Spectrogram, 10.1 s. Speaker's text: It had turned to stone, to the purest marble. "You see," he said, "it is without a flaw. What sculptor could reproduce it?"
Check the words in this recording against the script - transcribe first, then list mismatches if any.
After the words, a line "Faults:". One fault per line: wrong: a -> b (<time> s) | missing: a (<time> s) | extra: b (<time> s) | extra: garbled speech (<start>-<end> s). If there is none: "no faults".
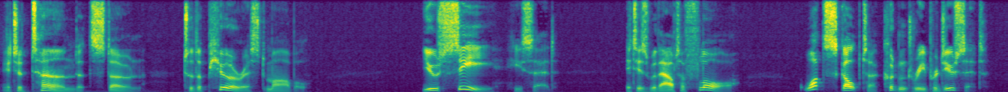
It had turned at stone, to the purest marble. "You see," he said, "it is without a flaw. What sculptor couldn't reproduce it?"
Faults:
wrong: to -> at (0.8 s)
wrong: could -> couldn't (8.8 s)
